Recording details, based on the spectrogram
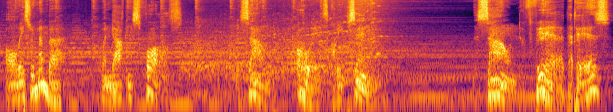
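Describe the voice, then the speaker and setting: A man playing a gloating, demented evil master of dark creatures as a theatrical, sinister horror podcast host. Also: lowish voice, full character voice. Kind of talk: in-character horror host monologue. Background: music.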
